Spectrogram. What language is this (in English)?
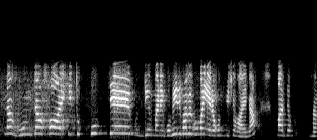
Bangla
